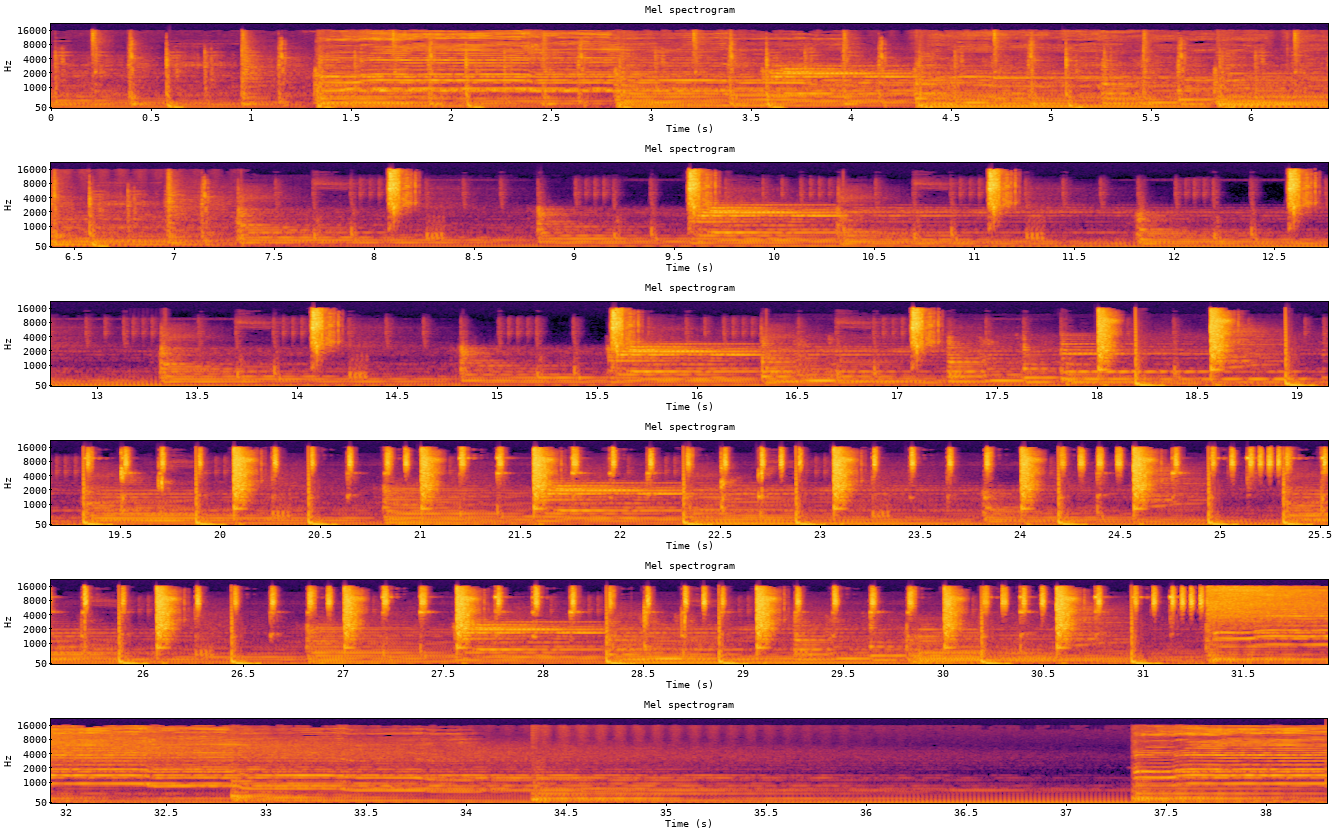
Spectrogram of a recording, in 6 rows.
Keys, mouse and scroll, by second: 1.3 click, 2.3 alt+[, 3.9-7.0 drag, 8.9 u, 9.7-11.0 drag, 11.0 right click, 12.4 click, 15.5 n, 15.7 space, 17.1 space, 17.6 space, 18.9 p, 21.7-36.2 drag.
